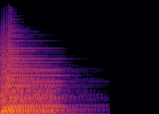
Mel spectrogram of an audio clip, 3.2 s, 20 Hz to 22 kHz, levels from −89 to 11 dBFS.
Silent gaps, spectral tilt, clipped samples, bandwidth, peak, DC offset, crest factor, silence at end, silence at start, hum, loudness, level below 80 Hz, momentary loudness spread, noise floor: none; -6 dB/octave; under 0.1%; 16.5 kHz; -6 dBFS; under 0.1%; 22 dB; 0.95 s; 0 s; none; -25 LUFS; -36 dBFS; 17 LU; -57 dBFS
